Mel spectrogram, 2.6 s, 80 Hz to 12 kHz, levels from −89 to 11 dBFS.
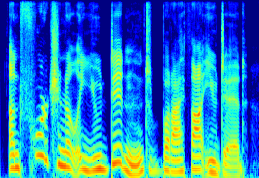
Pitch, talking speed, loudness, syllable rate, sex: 195 Hz, 185 wpm, -17 LUFS, 5.6 syllables/s, female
